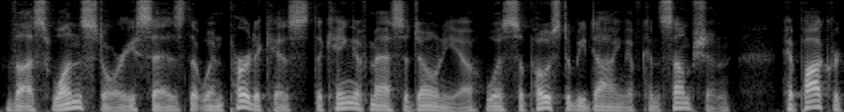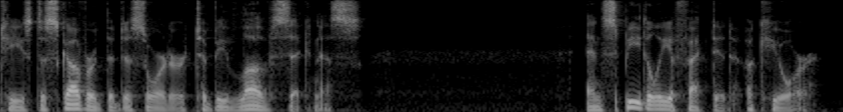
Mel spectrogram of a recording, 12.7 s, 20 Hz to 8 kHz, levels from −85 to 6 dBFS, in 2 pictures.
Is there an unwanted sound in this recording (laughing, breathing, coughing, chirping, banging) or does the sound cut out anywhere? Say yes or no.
no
